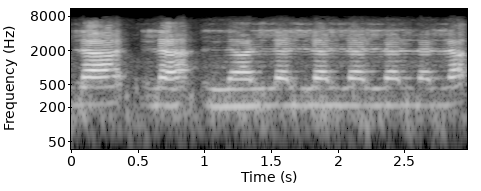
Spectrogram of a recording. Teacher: nuestra lengua se acerca a la zona de los alveoles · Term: sonido alveolar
